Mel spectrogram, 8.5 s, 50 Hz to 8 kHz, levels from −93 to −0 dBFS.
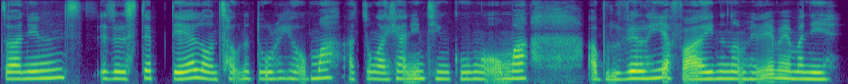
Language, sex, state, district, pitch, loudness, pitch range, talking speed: Mizo, female, Mizoram, Aizawl, 245 Hz, -17 LUFS, 235-255 Hz, 240 wpm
